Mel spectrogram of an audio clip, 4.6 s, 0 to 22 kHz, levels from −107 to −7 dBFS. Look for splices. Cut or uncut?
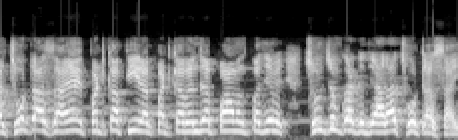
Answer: uncut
